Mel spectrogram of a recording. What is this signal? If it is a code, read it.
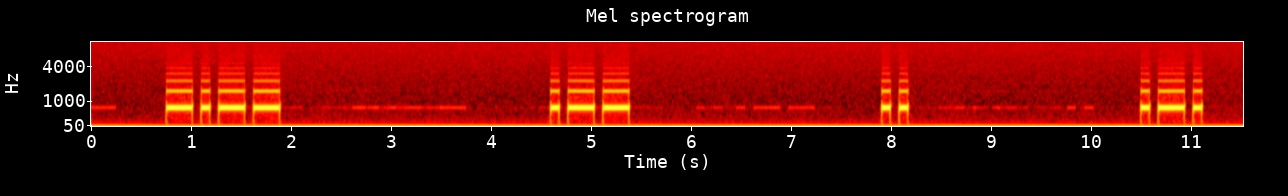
Morse code, heard as a keyed tone, about 14 wpm, 760 Hz. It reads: Y W I R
